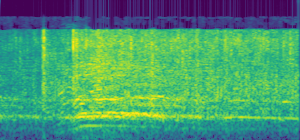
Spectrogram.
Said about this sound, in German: Wird sehr viel gejubelt in dem Film und sehr viel Beifall geklatscht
